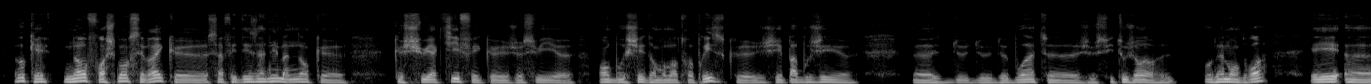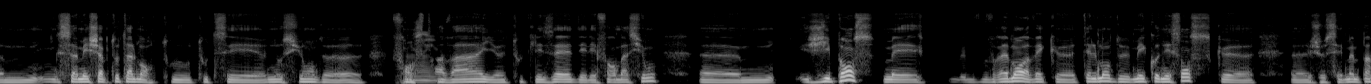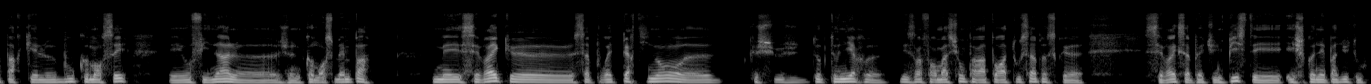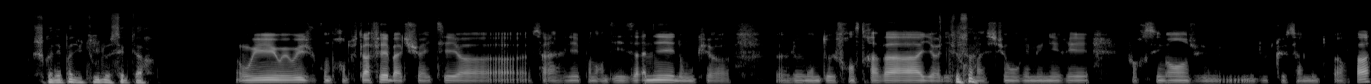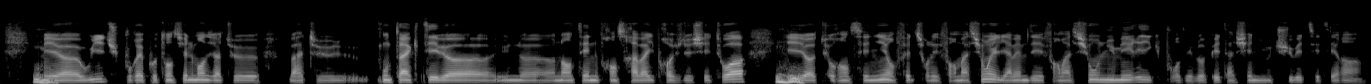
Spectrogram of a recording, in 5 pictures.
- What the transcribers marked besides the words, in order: tapping; other background noise
- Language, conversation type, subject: French, advice, Comment surmonter ma peur de changer de carrière pour donner plus de sens à mon travail ?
